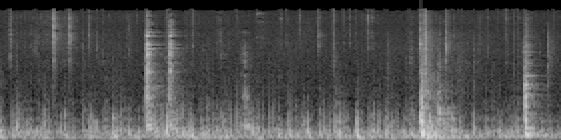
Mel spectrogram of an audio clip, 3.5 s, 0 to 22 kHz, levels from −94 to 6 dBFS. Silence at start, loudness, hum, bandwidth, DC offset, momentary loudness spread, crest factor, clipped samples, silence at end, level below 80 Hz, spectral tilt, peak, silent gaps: 0 s; -22 LUFS; none; 17 kHz; under 0.1%; 12 LU; 22 dB; under 0.1%; 0 s; -40 dBFS; -4.5 dB/octave; 0 dBFS; none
